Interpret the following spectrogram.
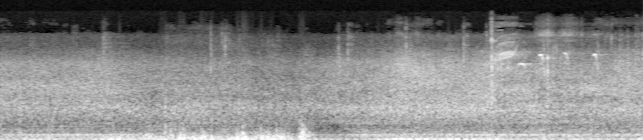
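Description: Wind buffeting the microphone: a low, fluttering rumble that swells and eases.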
